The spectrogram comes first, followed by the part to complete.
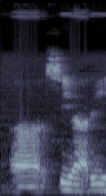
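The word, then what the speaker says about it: سِيَر: Wa man nazara, dan barang siapa yang melihat fi siyari haula'is sahabah. Ini bacanya siyarnya, siyar itu jamak dari sirah.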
